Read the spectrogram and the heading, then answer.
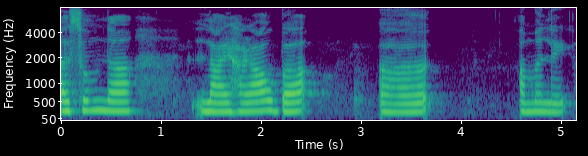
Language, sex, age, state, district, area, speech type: Manipuri, female, 18-30, Manipur, Bishnupur, rural, spontaneous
